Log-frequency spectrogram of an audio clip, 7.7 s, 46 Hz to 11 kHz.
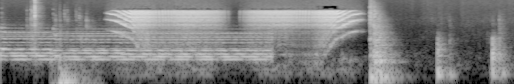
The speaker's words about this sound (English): Took the elevator up to the 10th floor, found the right door and slipped in with a passkey.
